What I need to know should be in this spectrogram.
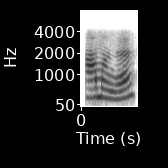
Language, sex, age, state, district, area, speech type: Tamil, female, 18-30, Tamil Nadu, Kallakurichi, rural, conversation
